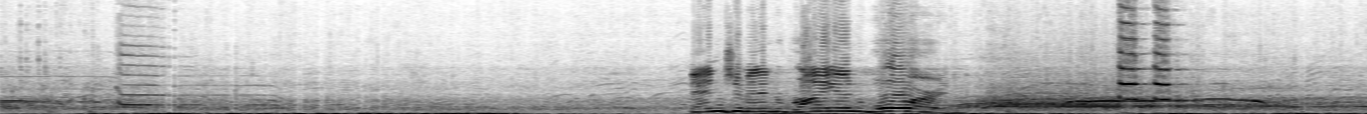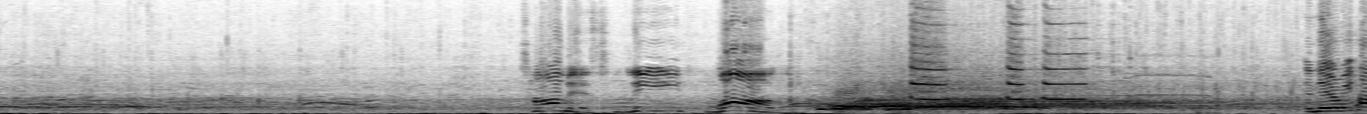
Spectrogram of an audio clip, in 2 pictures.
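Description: A crowd cheers and whistles in the open air.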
